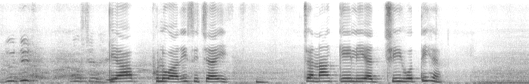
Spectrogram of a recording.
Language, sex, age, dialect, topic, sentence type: Hindi, female, 25-30, Awadhi Bundeli, agriculture, question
